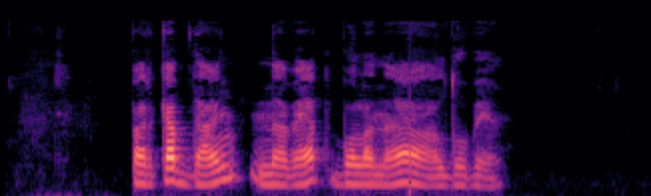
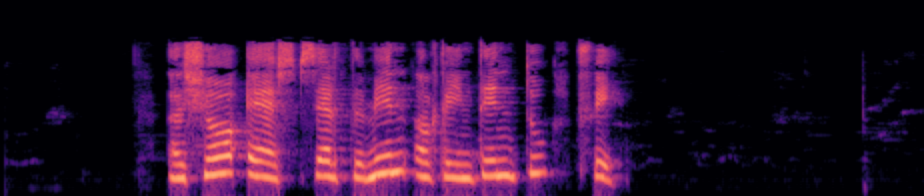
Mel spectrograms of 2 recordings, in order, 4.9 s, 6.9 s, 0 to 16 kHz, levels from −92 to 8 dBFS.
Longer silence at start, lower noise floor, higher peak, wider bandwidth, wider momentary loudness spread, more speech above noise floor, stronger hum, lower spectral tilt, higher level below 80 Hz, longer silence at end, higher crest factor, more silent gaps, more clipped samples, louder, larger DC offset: second, 1 s vs 1.25 s; about the same, -84 dBFS vs -81 dBFS; about the same, -2 dBFS vs 0 dBFS; first, 11 kHz vs 8.2 kHz; first, 16 LU vs 11 LU; second, 61 dB vs 67 dB; neither; first, -7 dB/octave vs -2.5 dB/octave; about the same, -64 dBFS vs -62 dBFS; second, 1.15 s vs 2.35 s; first, 22 dB vs 16 dB; neither; neither; second, -24 LUFS vs -15 LUFS; neither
